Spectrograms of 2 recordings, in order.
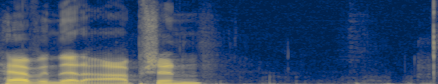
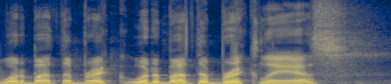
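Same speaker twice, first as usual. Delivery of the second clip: squeaky raised put-on voice. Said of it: "Has he got a British accent".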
